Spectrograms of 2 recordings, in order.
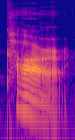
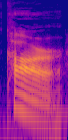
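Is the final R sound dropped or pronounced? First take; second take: pronounced; pronounced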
